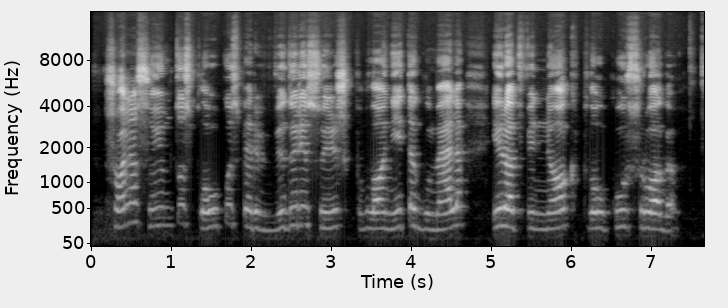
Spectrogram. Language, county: Lithuanian, Klaipėda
